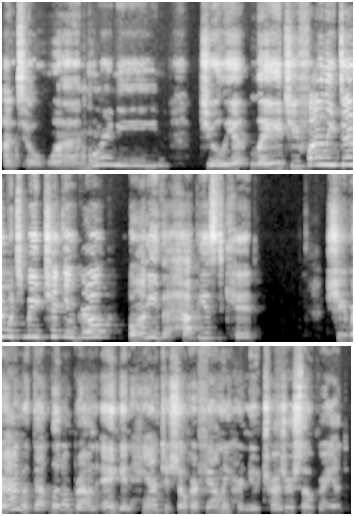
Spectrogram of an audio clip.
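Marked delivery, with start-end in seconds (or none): none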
